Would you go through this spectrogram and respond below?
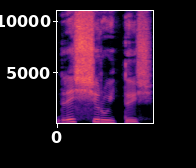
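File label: "дрессируйтысь", Komi, female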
